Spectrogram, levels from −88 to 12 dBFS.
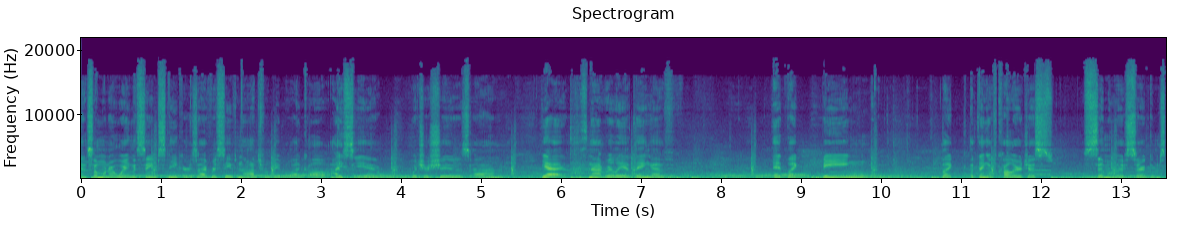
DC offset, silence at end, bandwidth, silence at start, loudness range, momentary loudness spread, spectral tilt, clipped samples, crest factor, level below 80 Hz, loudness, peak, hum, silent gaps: under 0.1%; 0 s; 19 kHz; 0 s; 2 LU; 8 LU; -5 dB/octave; under 0.1%; 18 dB; -28 dBFS; -21 LUFS; -2 dBFS; none; none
